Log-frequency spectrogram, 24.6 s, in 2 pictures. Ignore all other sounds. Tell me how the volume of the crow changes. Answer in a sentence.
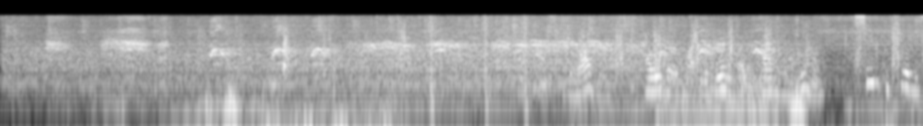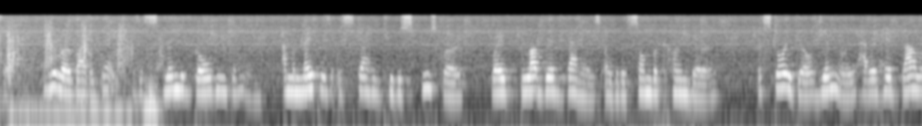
The volume of the crow stays about the same.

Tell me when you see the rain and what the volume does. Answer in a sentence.
The rain can be heard from 0.0 to 24.5 s, getting quieter.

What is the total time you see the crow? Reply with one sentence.
You can hear the crow for 10 seconds altogether.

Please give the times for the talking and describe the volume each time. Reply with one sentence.
You can hear the talking from 6.9 to 24.5 s, at a steady volume.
